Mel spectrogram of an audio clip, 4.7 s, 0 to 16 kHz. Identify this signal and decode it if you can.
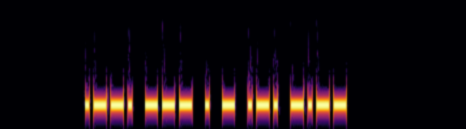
Morse code, heard as a keyed tone, about 28 wpm, 700 Hz. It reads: POETRY
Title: Six Letter Words - 28wpm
